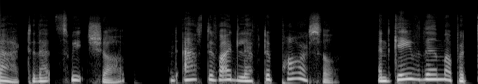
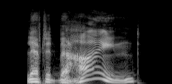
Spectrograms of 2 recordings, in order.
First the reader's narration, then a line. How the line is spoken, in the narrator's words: repeated Flambeau, and for the first time there was another note in his voice beside his triumph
